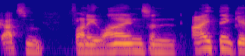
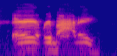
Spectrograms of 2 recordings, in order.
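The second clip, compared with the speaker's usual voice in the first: put-on dying old-man voice, at death's door. Complaining about the voices given to game characters: Mega Man dying old-man voice. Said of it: "sounds like a, an old man dying of throat cancer".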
